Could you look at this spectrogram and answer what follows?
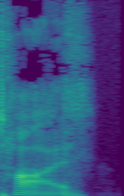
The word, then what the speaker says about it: Thai: He would deliberately mispronounce Thai when they get Thai food. He would call it thigh food.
